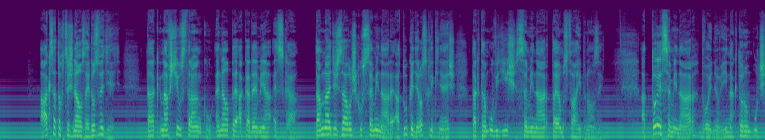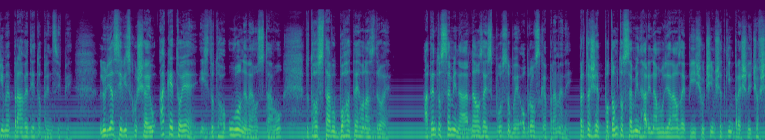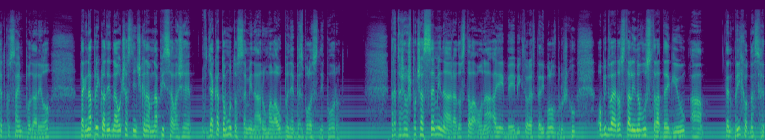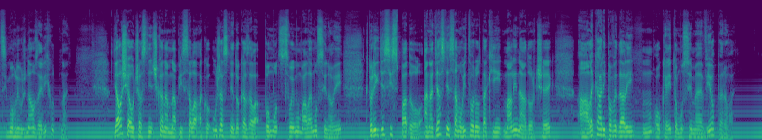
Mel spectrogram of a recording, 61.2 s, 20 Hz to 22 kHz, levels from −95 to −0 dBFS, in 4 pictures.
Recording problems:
electrical hum; noticeable; throughout; 60 Hz, 20 dB below the speech

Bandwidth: 16.5 kHz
